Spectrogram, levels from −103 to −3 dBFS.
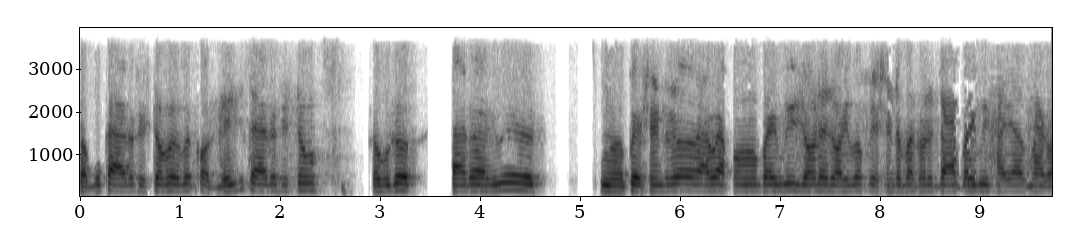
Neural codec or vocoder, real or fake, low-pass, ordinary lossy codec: none; real; 3.6 kHz; AAC, 16 kbps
